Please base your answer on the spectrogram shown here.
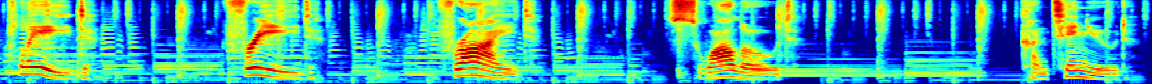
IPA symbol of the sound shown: d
